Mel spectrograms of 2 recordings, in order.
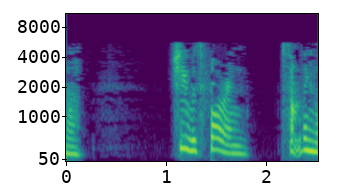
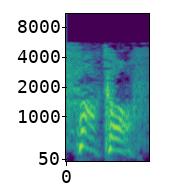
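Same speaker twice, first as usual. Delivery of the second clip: higher-pitched, hostile dismissal; threatening; 5 semitones higher than usual. A narrator's reading. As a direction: warn them off with menace. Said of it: "he said threateningly".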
